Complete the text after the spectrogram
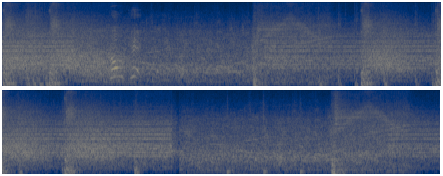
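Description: Upbeat electronic game music plays steadily.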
